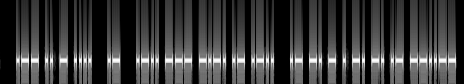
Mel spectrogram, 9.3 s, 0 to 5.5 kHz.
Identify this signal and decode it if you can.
Morse code, heard as a keyed tone, about 25 wpm, 600 Hz. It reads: WITH A LOCAL ANTENNA,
